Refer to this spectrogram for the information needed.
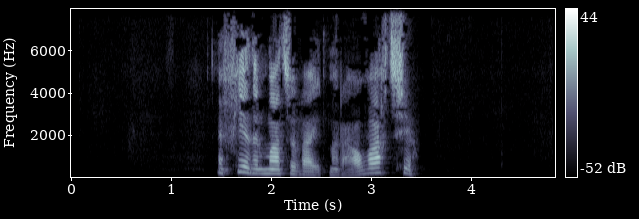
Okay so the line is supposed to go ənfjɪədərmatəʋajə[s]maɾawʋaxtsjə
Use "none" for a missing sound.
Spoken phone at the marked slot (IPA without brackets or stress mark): t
